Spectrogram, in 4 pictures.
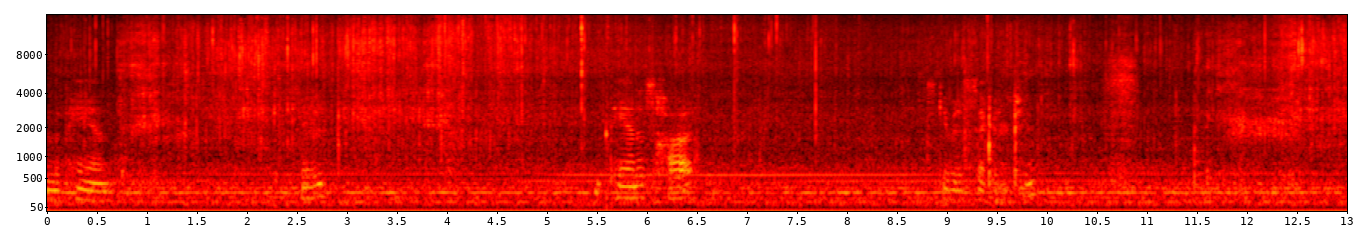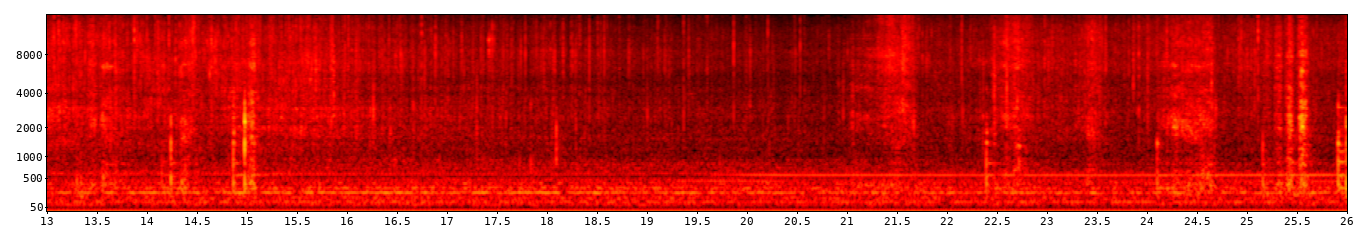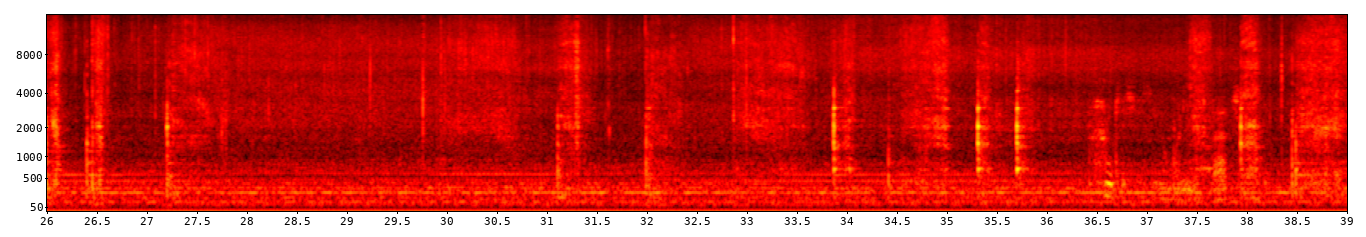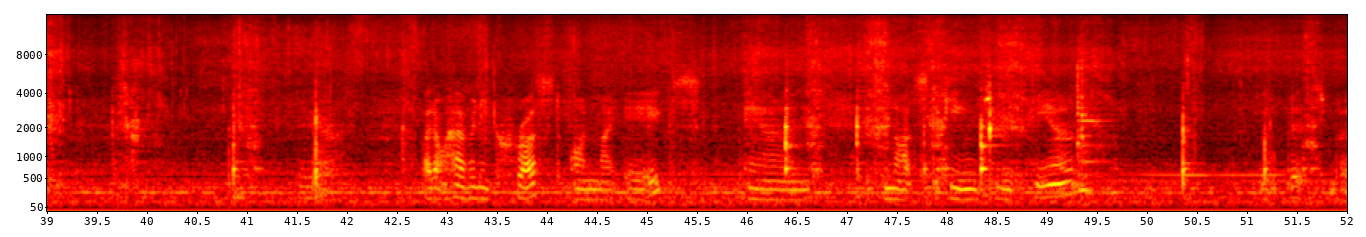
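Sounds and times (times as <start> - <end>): eggs sizzling in a skillet: 0.0 - 52.0
wooden spatula scraping: 0.6 - 4.8, 9.0 - 16.0, 21.0 - 27.9, 29.7 - 44.2, 45.0 - 52.0.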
